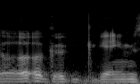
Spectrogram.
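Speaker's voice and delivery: nervous, stuttering speech. Retelling what a shaking opponent said after the games: imitating nervous stuttering. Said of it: "He was, like, stuttering".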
